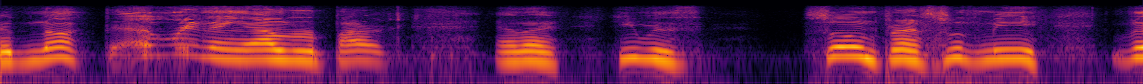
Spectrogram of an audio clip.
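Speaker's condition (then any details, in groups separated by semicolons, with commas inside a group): Cerebral palsy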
